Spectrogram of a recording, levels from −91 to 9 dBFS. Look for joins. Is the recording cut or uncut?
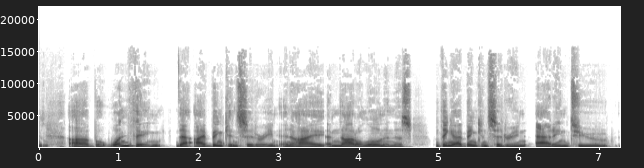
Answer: uncut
